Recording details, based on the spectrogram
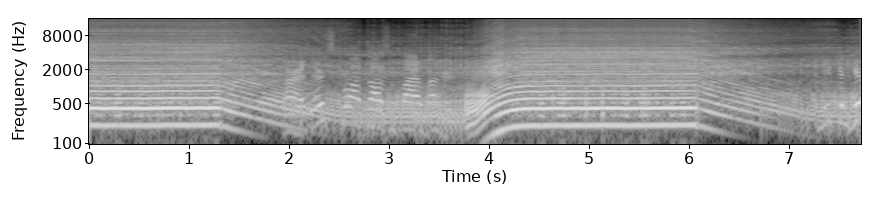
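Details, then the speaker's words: Stihl MS390 chainsaw with aftermarket HiPa carb replacing Walbro OEM, tuned slightly leaner from about 12,200 to 12,500 rpm, no-load wide-open: steady scream with slight burble at top, four-stroking as a safe tune should; owner thinks maybe still slightly lean. "you can hear it kind of floor cycling at the top end. You know, kind of as I get wide open."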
